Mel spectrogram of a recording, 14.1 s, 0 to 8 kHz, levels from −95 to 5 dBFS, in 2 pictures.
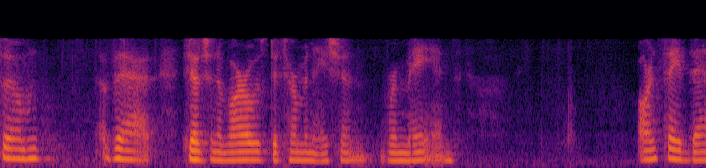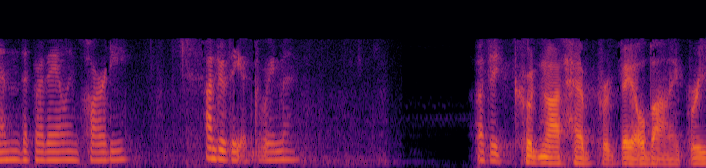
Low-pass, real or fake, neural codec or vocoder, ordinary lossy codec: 7.2 kHz; fake; codec, 16 kHz in and 24 kHz out, 0.6 kbps, FocalCodec, streaming, 2048 codes; AAC, 16 kbps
